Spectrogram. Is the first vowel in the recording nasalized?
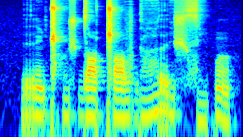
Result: yes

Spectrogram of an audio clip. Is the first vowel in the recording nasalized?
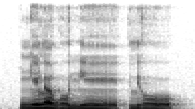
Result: yes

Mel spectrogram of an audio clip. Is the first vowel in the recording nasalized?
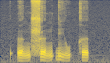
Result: no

